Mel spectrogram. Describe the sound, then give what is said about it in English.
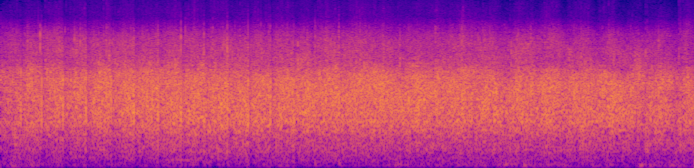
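A crowd applauds steadily for several seconds for the panelists at an evening panel event in a historic venue: a dense, even wash of many hands clapping at a constant loud level with no voices breaking through. “And then before we go, let's give a big round of applause to the people who so gracefully took this panel tonight.”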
